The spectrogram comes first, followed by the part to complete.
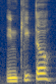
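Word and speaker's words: inquieto: segment that we're going to start doing it's inconito yeah i-n-q-u-i-e-t-o you say it logan in quito and quiet in quiet yeah so we're right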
